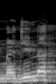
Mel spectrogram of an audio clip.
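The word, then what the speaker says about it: مدينة: O T final do tamarbuta volta a ser pronunciado quando ela é seguida de uma palavra que é um complemento idafa, um complemento genitivo.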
